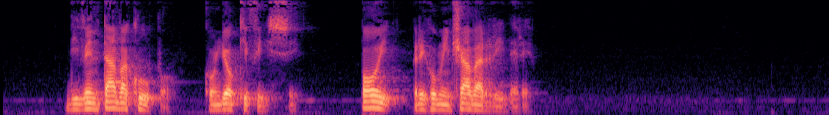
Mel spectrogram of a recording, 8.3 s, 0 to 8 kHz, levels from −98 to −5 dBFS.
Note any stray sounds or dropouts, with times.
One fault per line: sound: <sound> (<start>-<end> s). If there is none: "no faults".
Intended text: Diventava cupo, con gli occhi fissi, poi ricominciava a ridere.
no faults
